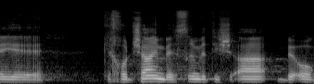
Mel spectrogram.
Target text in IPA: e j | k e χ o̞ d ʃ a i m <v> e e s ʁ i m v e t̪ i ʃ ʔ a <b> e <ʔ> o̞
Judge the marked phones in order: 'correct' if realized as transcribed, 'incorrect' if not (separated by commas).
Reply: incorrect, correct, correct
